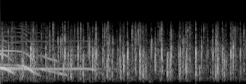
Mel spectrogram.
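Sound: clapping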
